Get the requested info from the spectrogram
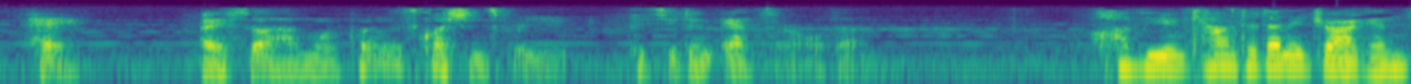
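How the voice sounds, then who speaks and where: A soft-spoken man talks at a fairly quick pace with fairly low pitch and very wide pitch swings. His speech has long, frequent pauses over music in the background. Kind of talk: casual gameplay commentary. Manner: soft-spoken, quiet.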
